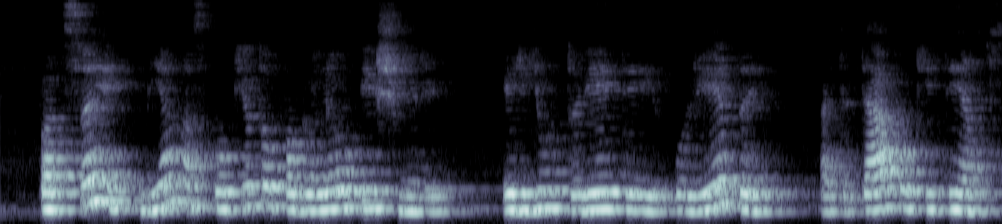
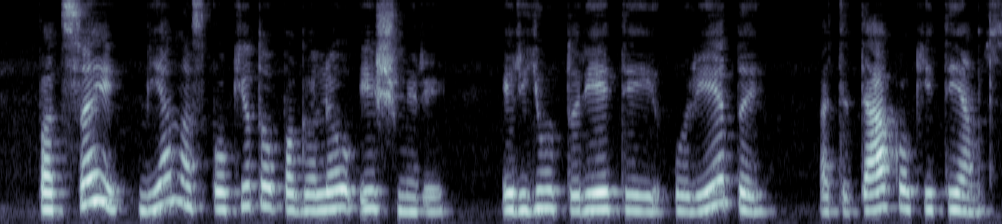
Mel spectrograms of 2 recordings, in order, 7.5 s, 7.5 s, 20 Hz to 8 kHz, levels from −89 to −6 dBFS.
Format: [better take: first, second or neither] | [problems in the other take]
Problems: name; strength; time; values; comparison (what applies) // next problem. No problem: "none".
second | room echo; dies away in 0.8 s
